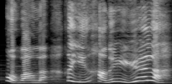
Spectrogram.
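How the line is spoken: Shouting. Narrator (Chinese): 妈妈大叫道

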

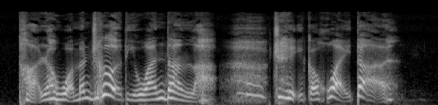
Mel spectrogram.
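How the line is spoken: Despairing sigh. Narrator (Chinese): 他绝望的叹息

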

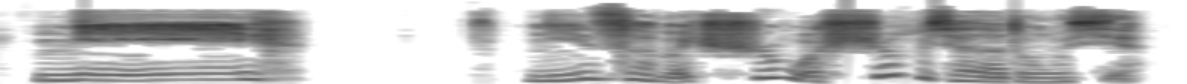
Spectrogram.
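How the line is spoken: Hesitant, stammering accusation. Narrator (Chinese): 唐莎莎 她也无法轻易的说出这句质问

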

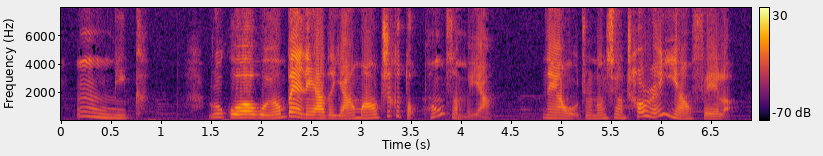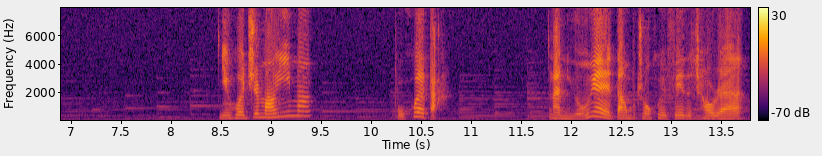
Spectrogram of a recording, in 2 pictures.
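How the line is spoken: Sighing exclamation. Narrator (Chinese): 刺猬皮克感叹道

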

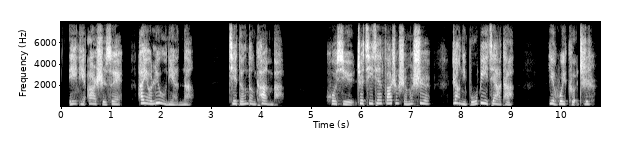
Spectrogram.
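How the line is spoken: Sad, gentle, comforting. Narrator (Chinese): 苗淑仪凄然长叹……柔声安慰她

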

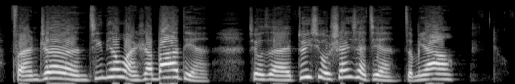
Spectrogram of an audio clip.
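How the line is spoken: Cheerful, grinning. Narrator (Chinese): 杨永乐笑嘻嘻地说

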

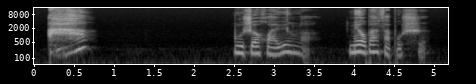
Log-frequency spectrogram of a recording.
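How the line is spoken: Cold reply. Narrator (Chinese): 四娃冷冷的回答

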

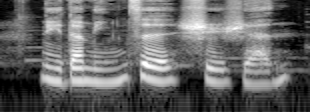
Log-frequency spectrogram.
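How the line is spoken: Soft, gentle. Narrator (Chinese): 女娲轻声对小东西说

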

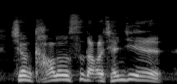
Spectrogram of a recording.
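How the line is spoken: Shouting while rowing. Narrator (Chinese): 卡洛斯一边划船一边喊

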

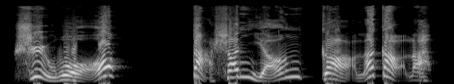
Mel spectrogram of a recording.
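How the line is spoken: Monster roaring. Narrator (Chinese): 山怪吼叫着

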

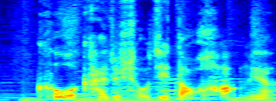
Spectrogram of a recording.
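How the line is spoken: Murmuring. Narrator (Chinese): 我喃喃道

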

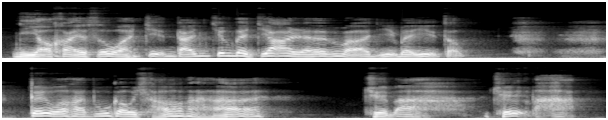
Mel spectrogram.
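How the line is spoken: Wailing. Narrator (Chinese): 王耀武大哭起来

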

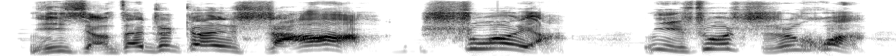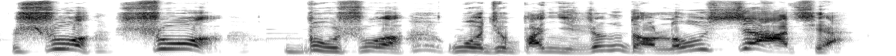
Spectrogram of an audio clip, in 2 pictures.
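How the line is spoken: Young man roaring. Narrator (Chinese): 小伙子又一次大吼道

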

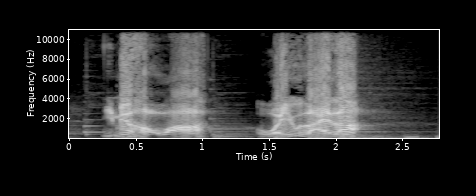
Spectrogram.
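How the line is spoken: Loud confident voice. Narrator (Chinese): 大声说

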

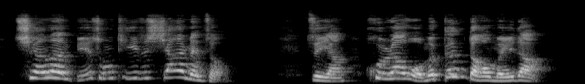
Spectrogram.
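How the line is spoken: Chubby kid shouting loudly. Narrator (Chinese): 小胖墩高声喊道

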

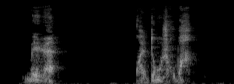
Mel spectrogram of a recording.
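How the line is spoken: Whisper. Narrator (Chinese): 于哥小声的对我说

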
